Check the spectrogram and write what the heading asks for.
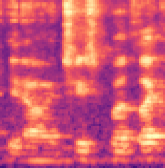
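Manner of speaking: ordinary talk, nothing marked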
